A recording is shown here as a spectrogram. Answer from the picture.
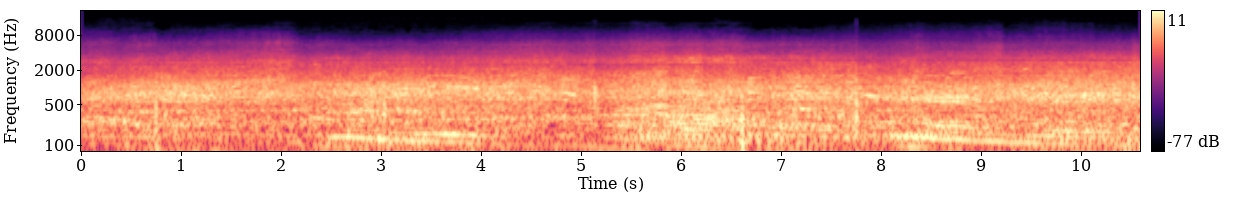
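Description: Bomber-class stock car engines running around the oval, their drone swelling and fading every few seconds as cars pass, under a steady murmur of crowd voices.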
